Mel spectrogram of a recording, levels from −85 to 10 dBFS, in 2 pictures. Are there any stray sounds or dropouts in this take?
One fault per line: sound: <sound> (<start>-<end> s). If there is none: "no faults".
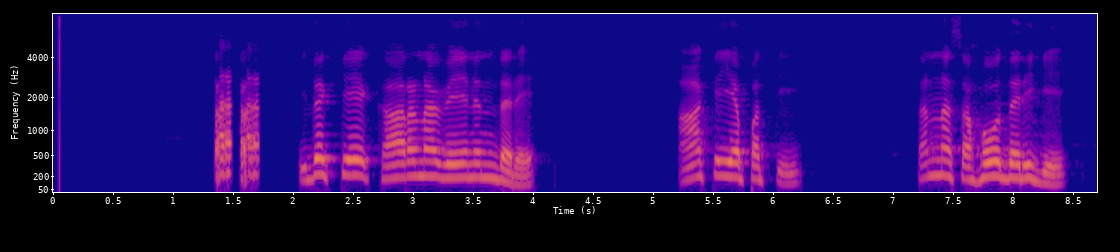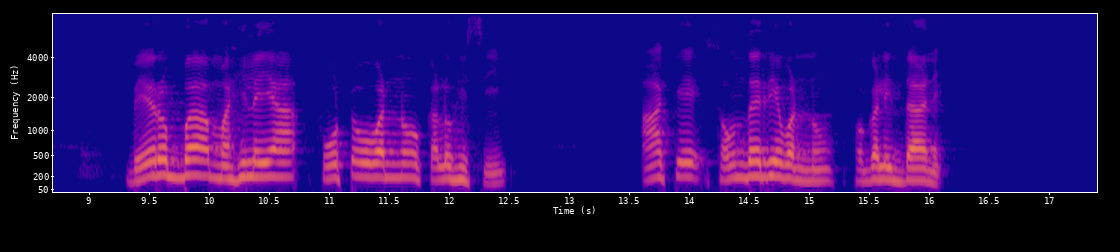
sound: laugh (1.3-1.7 s)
